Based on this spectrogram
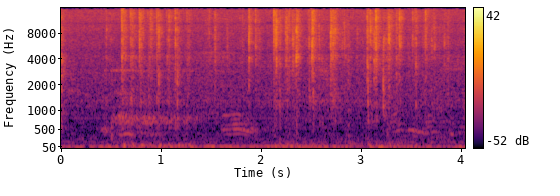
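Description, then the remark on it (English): Rapid, irregular clicking of keys on a computer keyboard, steady, with short bursts of clacks and a faint low murmur underneath. “I'm distracted by your typing.”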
